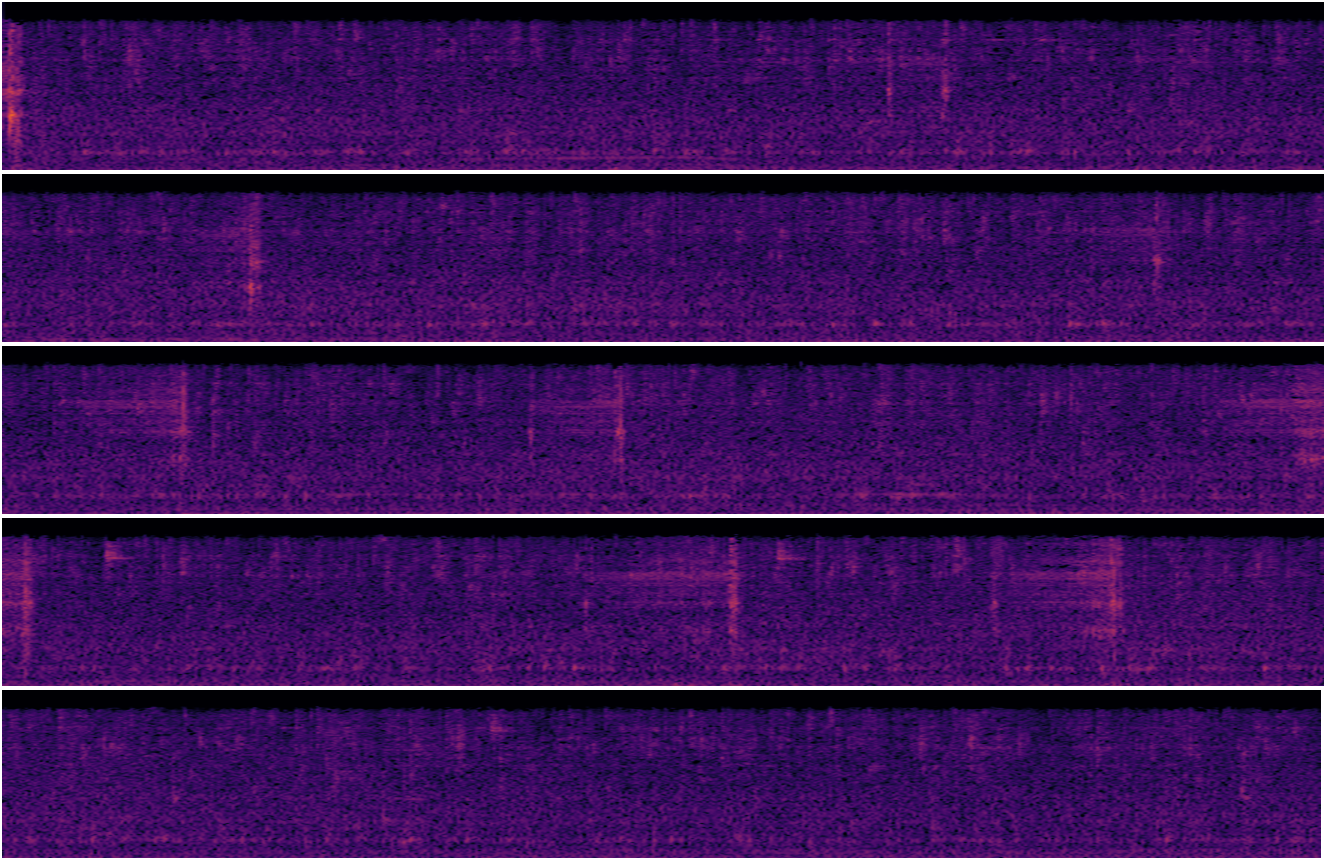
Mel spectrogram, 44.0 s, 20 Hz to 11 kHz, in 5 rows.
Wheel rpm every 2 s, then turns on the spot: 0, 0, 0, 0, 0, 0, 0, 0, 0, 0, 0, 0, 0, 0, 0, 10, 0, 0, 0, 0, 0, 0.
none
